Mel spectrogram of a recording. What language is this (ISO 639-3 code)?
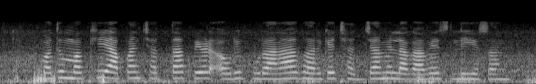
bho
